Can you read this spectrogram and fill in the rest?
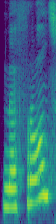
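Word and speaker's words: nephron: और जो वेस्ट होता है वो नेफ्रॉन्स के द्वारा, नेफ्रॉन्स, इनको हम नेफ्रॉन प्रोनाउंस करेंगे.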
